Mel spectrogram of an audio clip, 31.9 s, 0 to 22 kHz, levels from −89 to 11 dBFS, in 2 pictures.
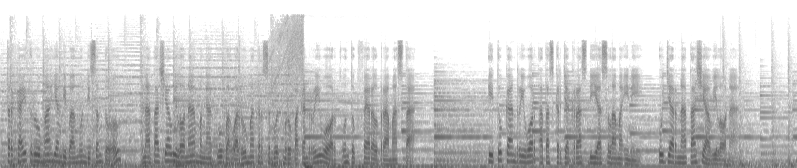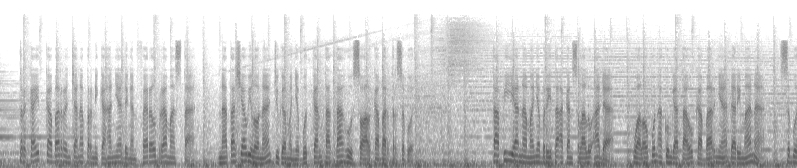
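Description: Nothing audible to flag anywhere in the audio, with no dropouts, glitches, level jumps or timing disturbances at any point.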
